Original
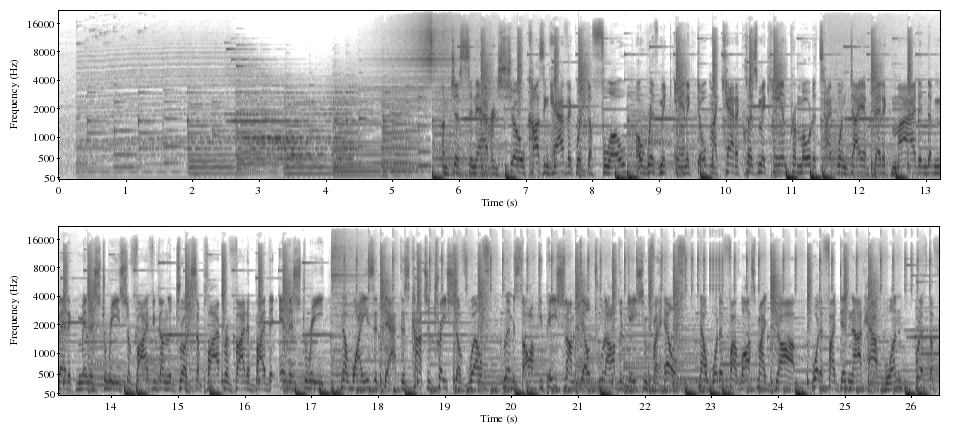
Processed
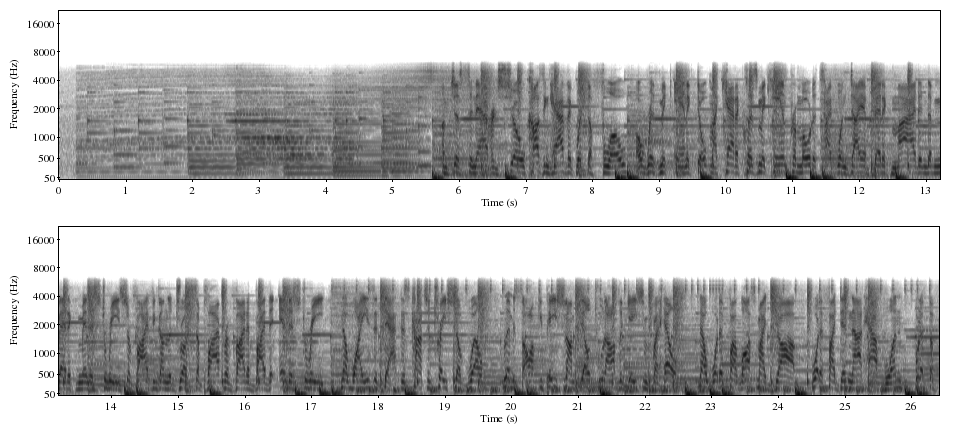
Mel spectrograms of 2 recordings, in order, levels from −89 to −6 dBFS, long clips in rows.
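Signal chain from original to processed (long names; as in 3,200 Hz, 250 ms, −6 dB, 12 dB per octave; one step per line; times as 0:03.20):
downsampling to 11,025 Hz
level +7 dB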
